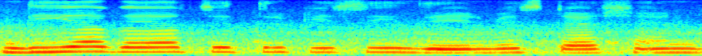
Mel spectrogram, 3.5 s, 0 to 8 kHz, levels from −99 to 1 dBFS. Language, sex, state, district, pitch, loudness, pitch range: Hindi, female, Uttar Pradesh, Hamirpur, 225 Hz, -19 LUFS, 205-240 Hz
